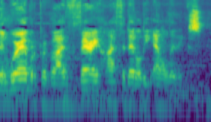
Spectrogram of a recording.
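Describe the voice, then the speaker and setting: A man talks at a very fast pace in an Australian accent with ordinary pitch variation. Audible room echo is heard. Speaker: startup founder and CEO. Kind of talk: interview.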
